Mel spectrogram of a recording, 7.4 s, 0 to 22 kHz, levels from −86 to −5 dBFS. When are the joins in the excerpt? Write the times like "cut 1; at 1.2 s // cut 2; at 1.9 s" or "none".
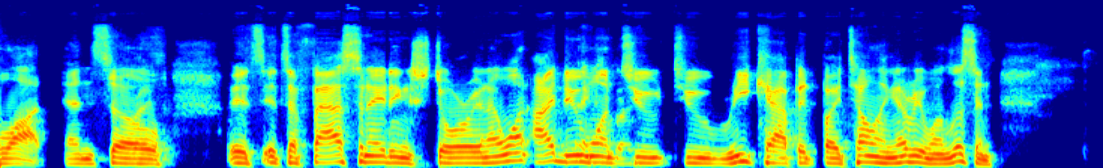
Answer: cut 1; at 3.5 s // cut 2; at 5.4 s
